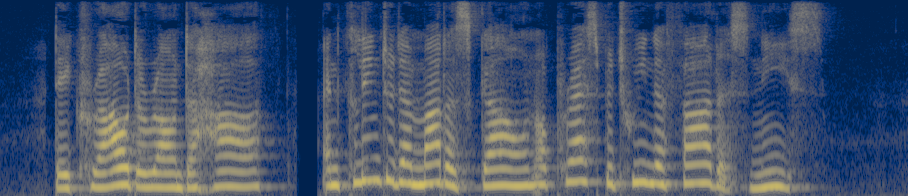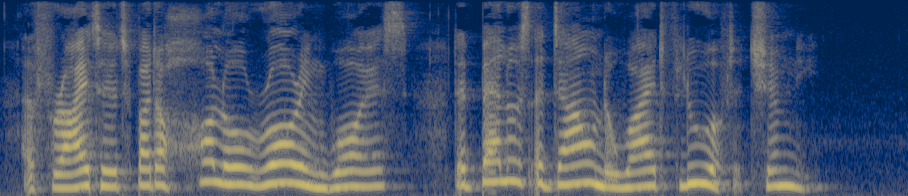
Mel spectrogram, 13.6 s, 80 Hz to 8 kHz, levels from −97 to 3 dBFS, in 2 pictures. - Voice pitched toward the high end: Yes, high, 240 Hz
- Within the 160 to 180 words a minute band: No, average, 145 wpm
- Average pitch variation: Yes, average, 3.4 semitones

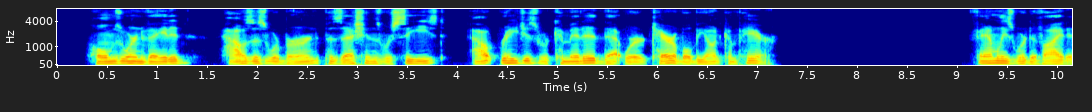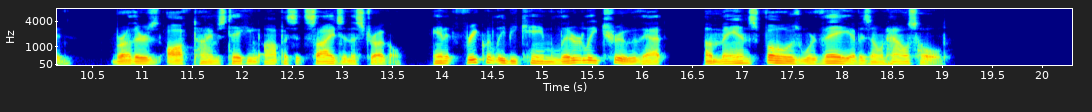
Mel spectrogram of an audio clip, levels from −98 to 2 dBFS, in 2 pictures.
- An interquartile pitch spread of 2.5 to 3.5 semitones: Yes, average, 2.9 semitones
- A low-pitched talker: Yes, low, 105 Hz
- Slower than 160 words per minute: Yes, slow, 135 wpm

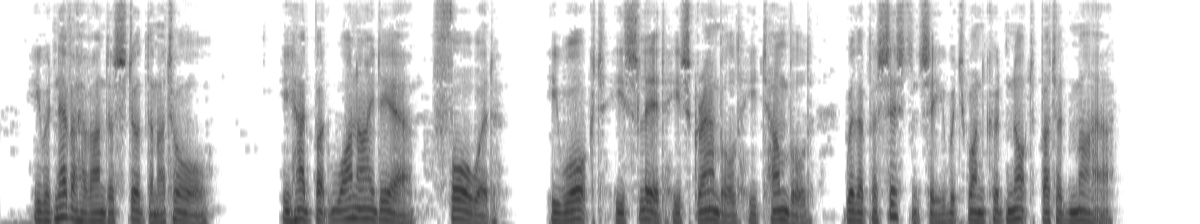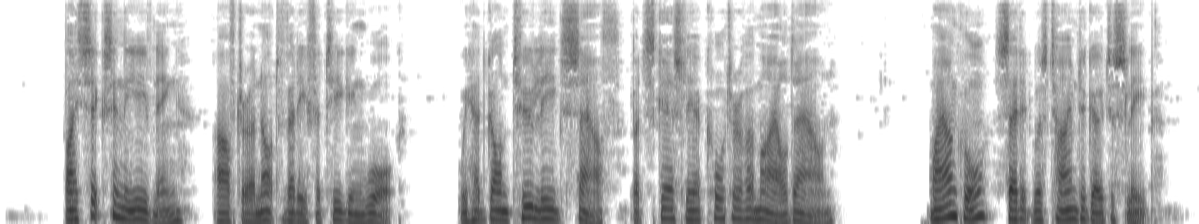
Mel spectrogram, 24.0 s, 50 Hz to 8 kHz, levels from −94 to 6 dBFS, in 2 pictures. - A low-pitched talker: Yes, low, 115 Hz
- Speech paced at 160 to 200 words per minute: Yes, average, 165 wpm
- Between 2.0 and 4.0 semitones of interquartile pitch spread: Yes, average, 3.5 semitones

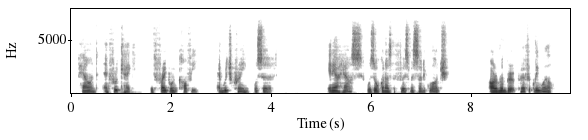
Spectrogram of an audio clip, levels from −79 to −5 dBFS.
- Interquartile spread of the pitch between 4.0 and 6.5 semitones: No, average, 3.2 semitones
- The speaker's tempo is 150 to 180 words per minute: Yes, average, 155 wpm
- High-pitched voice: No, medium, 140 Hz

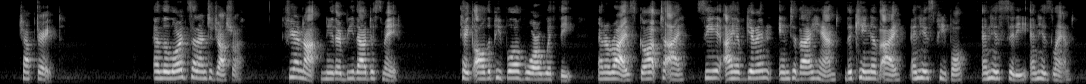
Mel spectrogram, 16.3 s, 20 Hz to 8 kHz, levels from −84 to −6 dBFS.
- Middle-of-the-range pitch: No, high, 230 Hz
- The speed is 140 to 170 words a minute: No, average, 180 wpm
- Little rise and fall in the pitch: Yes, narrow, 2.3 semitones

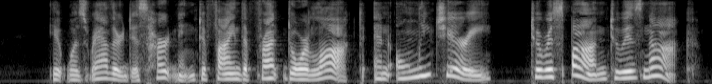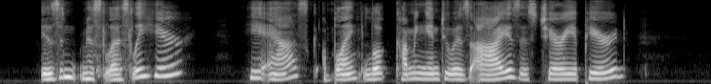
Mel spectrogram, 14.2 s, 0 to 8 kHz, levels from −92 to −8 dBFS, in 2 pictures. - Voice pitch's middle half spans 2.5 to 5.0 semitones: No, wide, 5.5 semitones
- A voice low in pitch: No, high, 200 Hz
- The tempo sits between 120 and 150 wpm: Yes, average, 145 wpm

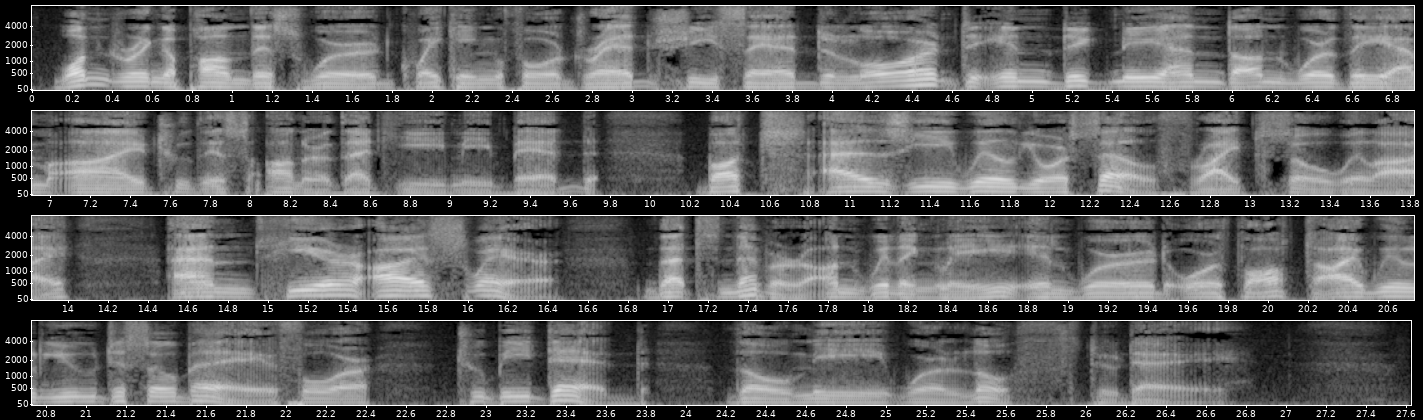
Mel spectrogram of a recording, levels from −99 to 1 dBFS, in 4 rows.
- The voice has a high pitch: No, low, 100 Hz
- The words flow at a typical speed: No, slow, 125 wpm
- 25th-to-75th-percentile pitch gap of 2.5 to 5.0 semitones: Yes, average, 4.3 semitones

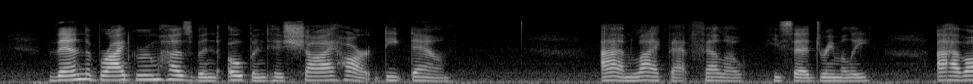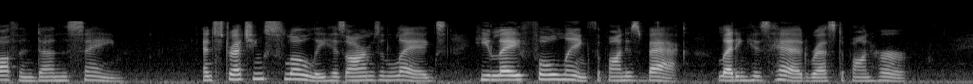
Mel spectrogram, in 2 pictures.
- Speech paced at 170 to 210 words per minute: No, slow, 135 wpm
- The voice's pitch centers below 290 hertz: Yes, medium, 185 Hz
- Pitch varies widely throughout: No, average, 3.3 semitones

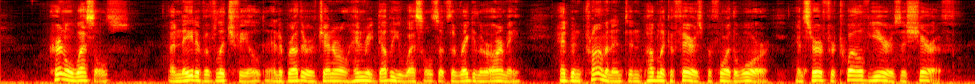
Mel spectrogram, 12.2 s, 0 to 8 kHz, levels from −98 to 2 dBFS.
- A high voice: No, low, 125 Hz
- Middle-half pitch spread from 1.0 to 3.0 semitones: No, average, 3.9 semitones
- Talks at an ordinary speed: Yes, average, 165 wpm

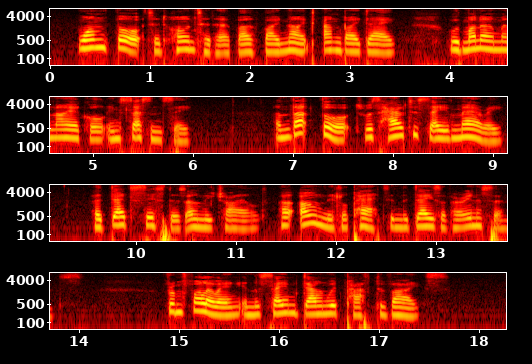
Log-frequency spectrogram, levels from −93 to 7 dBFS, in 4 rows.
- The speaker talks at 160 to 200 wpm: No, average, 150 wpm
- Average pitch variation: Yes, average, 3.5 semitones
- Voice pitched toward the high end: Yes, high, 210 Hz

